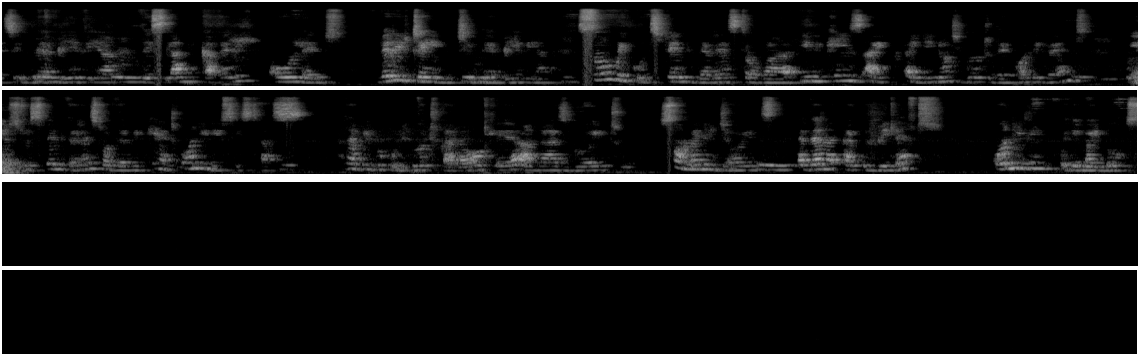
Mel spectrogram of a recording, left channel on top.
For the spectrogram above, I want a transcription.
their behavior. The Islamic are very cool and very tamed in their behavior. So we could spend the rest of, in case I did not go to the convent, we used to spend the rest of the weekend only the sisters. Other people could go to karaoke, others going to so many joints, and then I could be left only with my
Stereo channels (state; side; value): silent; right; 50 dB below the other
